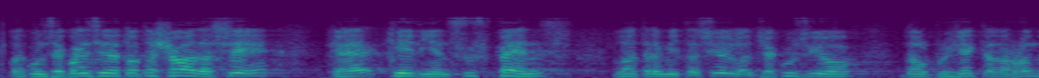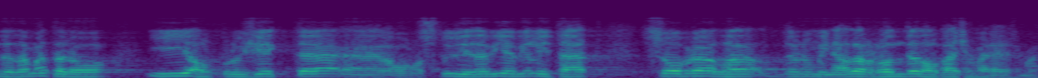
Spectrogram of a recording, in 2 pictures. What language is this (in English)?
Catalan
